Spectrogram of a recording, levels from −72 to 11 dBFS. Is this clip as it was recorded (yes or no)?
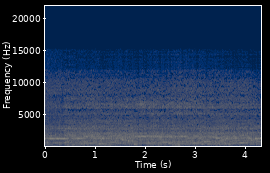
no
